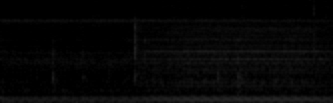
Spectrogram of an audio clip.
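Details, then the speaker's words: Swart AST Pro tube guitar amp with everything off: quiet steady mains-pitch power-line hum with buzzy overtones, partly exacerbated by the reverb circuit; could be tubes or anything from phase inverter to wall. "Some of it is exacerbated by the reverb circuit. So with everything off, we're getting some power line hum."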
